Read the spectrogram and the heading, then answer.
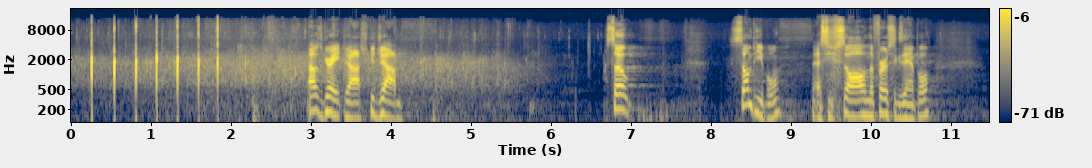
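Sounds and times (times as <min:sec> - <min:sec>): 
hand claps after a performer finishes: 0:00.0 - 0:06.2
speech: 0:03.0 - 0:04.2, 0:06.8 - 0:07.1, 0:08.3 - 0:10.8.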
